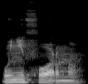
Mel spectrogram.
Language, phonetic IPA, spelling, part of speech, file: Russian, [ʊnʲɪˈformə], униформа, noun, Ru-униформа.ogg
- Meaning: 1. uniform 2. circus staff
